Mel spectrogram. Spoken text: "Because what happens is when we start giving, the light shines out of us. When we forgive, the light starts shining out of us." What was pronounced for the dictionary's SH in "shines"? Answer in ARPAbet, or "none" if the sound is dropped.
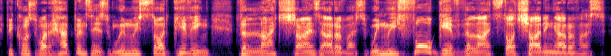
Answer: SH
